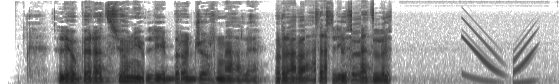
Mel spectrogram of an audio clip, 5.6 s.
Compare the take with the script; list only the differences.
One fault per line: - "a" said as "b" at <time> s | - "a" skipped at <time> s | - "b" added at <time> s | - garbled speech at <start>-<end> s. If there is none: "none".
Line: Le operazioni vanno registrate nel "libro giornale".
- "vanno registrate nel" skipped at 1.4 s
- garbled speech at 2.7-3.9 s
